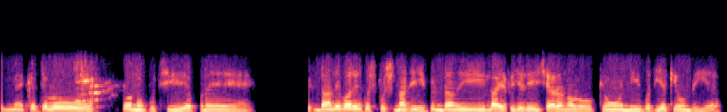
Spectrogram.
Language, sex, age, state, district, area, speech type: Punjabi, male, 45-60, Punjab, Pathankot, rural, conversation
